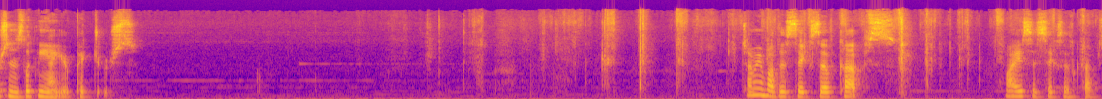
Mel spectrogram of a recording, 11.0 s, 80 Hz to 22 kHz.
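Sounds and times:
cards being shuffled: 0:04.2 - 0:11.0.

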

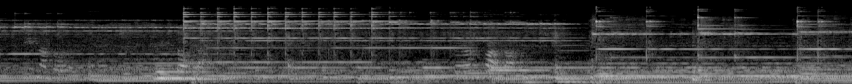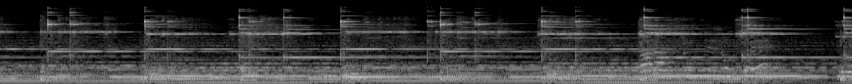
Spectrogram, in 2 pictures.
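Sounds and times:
desk bells ringing: 0:00.0 - 0:17.0
instrumental backing track: 0:00.0 - 0:17.0.

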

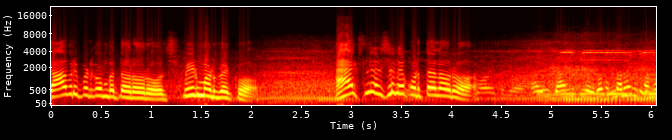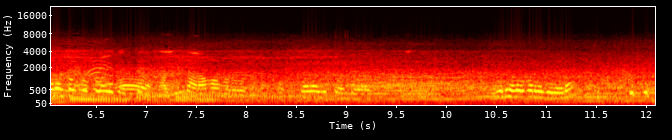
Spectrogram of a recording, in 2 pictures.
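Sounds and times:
men talking over each other: 0:00.0 - 0:12.0
vehicle engine humming: 0:00.0 - 0:12.0.

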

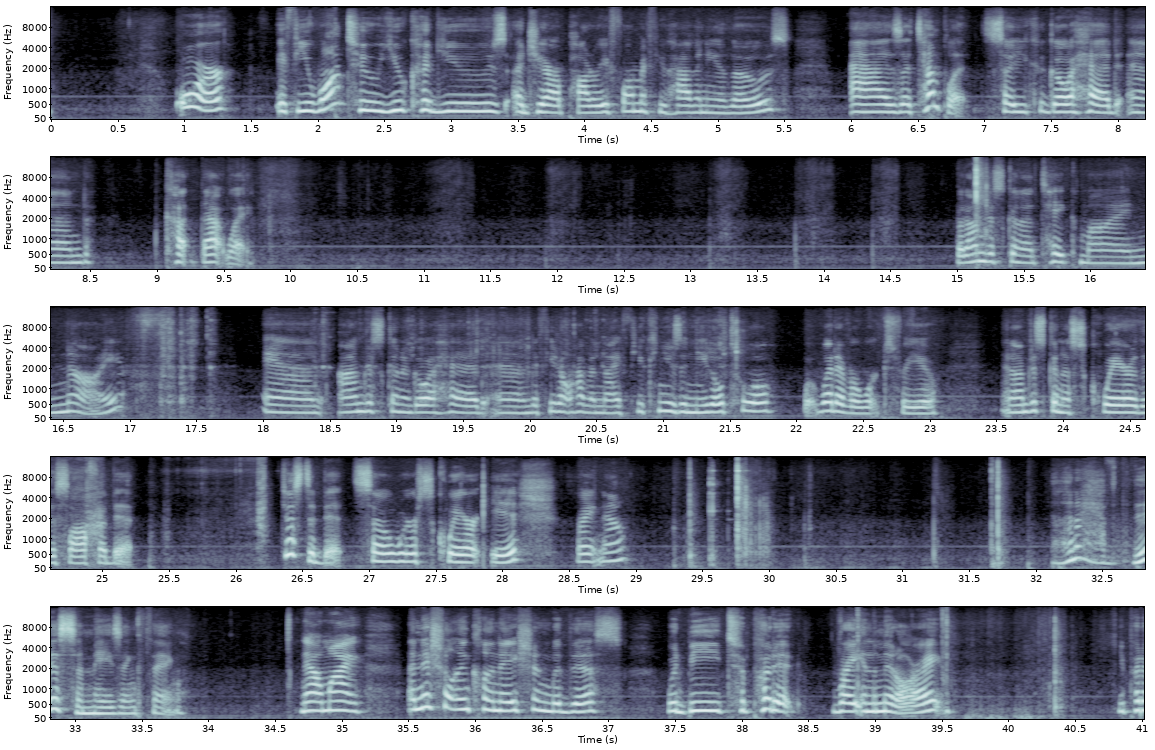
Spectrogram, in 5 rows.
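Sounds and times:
rubber rib smoothing clay: 0:11.1 - 0:14.8.

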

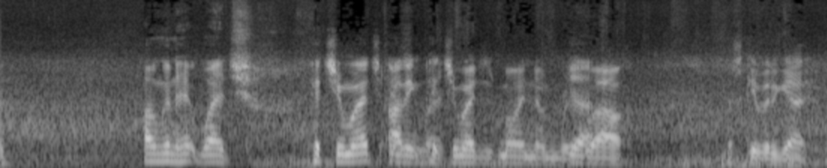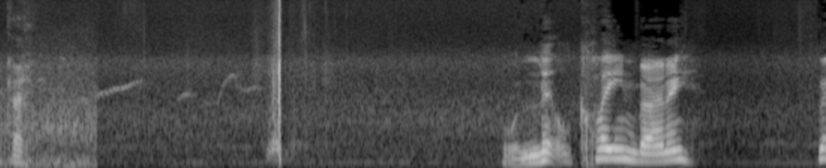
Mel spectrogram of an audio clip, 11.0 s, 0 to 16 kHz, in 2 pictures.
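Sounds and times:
golf club striking ball: 0:07.3 - 0:07.7.

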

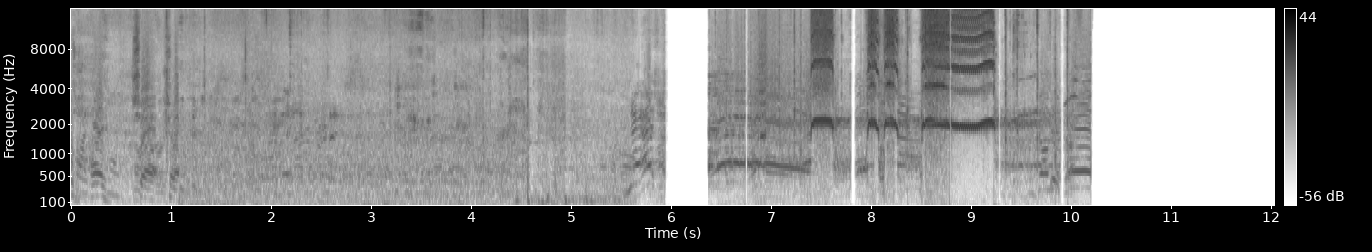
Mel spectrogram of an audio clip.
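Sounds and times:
referee's whistle blasts: 0:07.4 - 0:09.9.

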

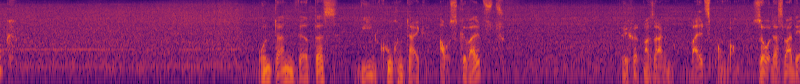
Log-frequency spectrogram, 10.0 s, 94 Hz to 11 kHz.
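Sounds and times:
factory machinery humming: 0:00.0 - 0:10.0.

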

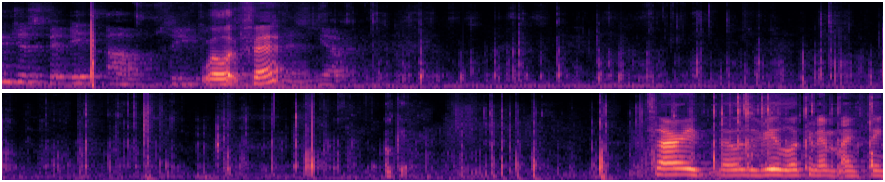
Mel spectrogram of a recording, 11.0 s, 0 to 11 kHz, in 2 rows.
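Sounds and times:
fingers handling phone and microphone: 0:02.1 - 0:11.0.

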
